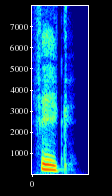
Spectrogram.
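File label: "fig", American English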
